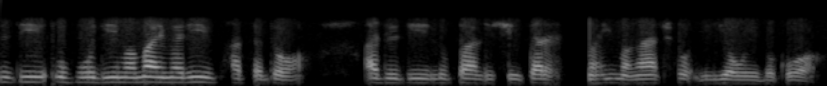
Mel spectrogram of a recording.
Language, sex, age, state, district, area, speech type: Manipuri, female, 60+, Manipur, Imphal East, rural, conversation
